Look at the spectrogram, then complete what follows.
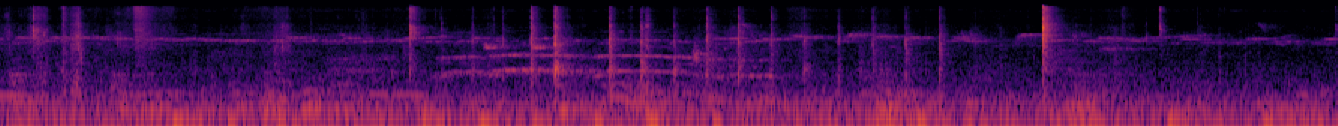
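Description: Light rustling and scattered clicks of a disposable diaper being handled and fastened on a baby monkey, with one sharp click about seven seconds in. A drawn-out call sounds faintly in the background around three to five seconds in.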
